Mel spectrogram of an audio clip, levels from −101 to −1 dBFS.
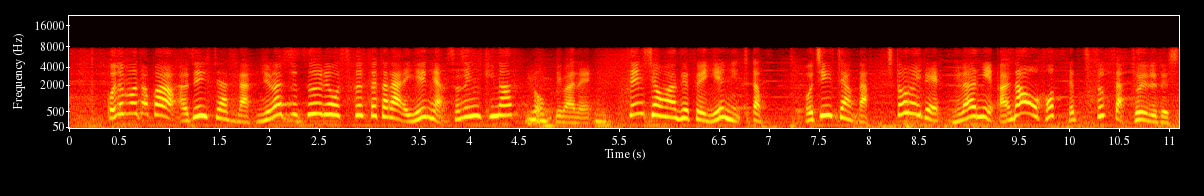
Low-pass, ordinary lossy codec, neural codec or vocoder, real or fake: none; none; codec, 16 kHz, 0.5 kbps, FunCodec, trained on Chinese and English, 25 frames a second; fake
